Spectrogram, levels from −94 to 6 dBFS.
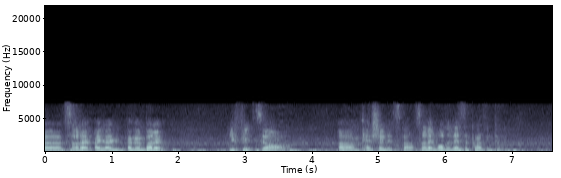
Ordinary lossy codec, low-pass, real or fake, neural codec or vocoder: AAC, 32 kbps; 7.2 kHz; fake; codec, 16 kHz, 1.1 kbps, Voila-Tokenizer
